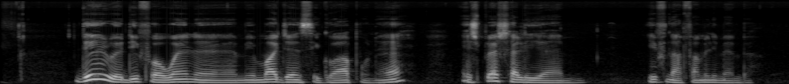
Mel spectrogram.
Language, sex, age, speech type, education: Nigerian Pidgin, male, 30-45, spontaneous, tertiary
